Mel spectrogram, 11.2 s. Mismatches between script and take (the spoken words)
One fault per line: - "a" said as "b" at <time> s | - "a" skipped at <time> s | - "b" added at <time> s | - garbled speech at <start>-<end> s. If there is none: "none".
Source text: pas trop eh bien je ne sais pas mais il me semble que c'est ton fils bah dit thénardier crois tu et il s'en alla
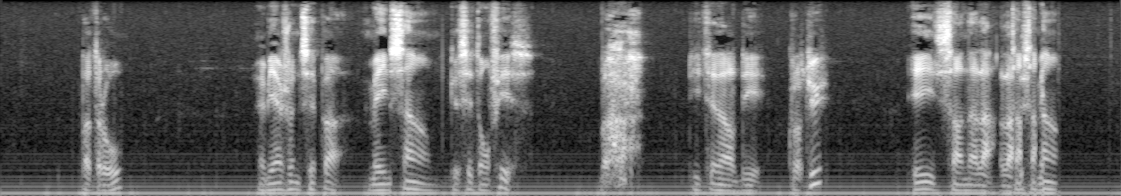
- "me" skipped at 3.9 s
- garbled speech at 10.0-10.6 s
